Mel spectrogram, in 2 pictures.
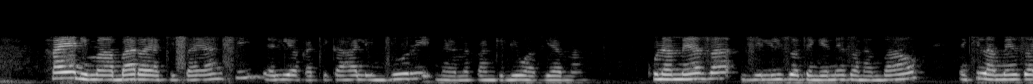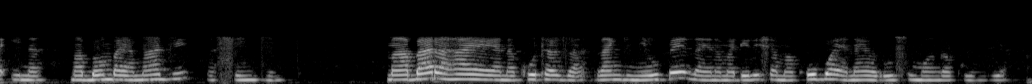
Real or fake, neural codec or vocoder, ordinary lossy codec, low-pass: real; none; Opus, 64 kbps; 3.6 kHz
